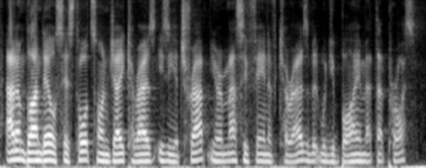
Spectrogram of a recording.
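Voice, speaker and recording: A man with an Australian accent, monotone, flat intonation and a fairly quick pace. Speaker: fantasy sports podcast host. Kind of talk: casual podcast chat.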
